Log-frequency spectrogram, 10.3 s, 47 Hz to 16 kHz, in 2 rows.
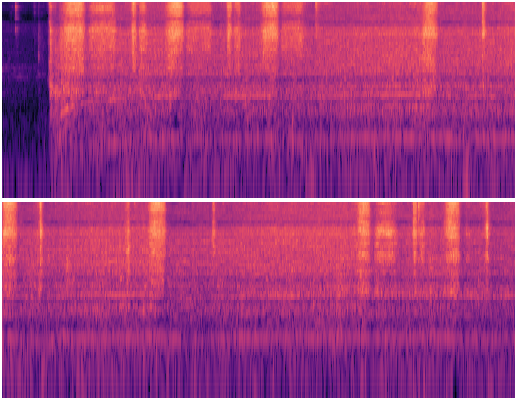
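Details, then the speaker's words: Field-find 1978 Dodge Street Van, factory starter, cranking with spark plugs removed: steady even starter whir with puffs from the open plug holes; it has compression, roughly 8:1 at best, and should run once spark is sorted. "It's got compression. I mean, it's like 8-to-1 compression at best, but it's got compression."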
